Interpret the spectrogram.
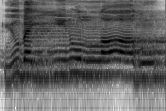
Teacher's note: اللہ کے لام کو منہ بھر کے پڑھیں گے، اس لیے کہ اللہ کے لام سے پہلے پیش ہے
